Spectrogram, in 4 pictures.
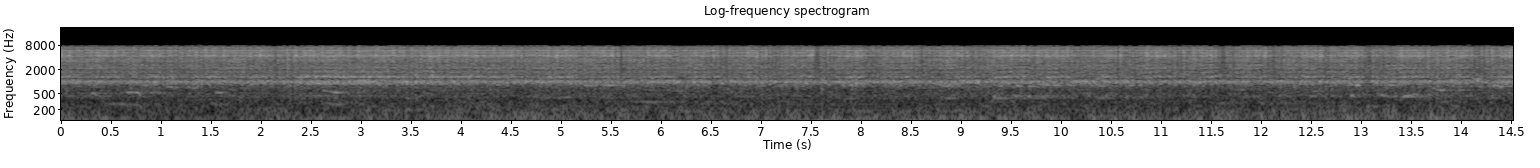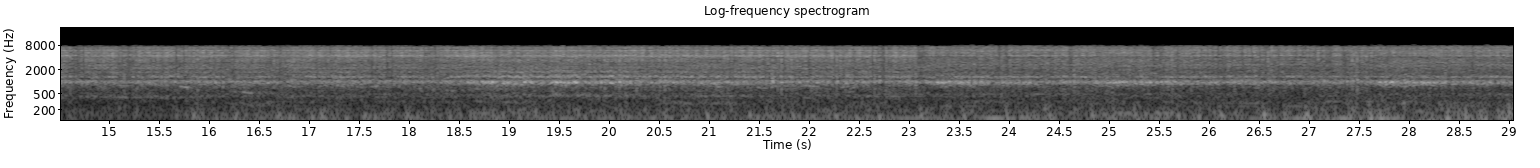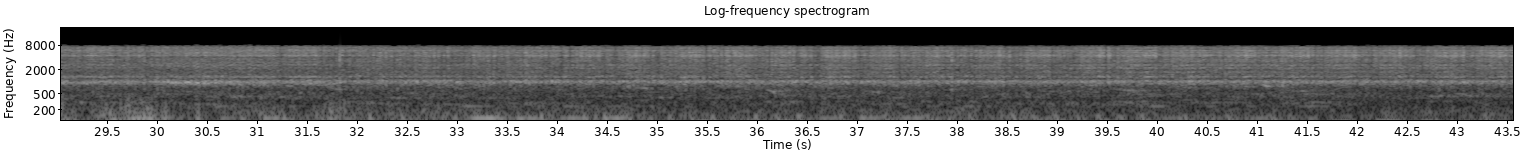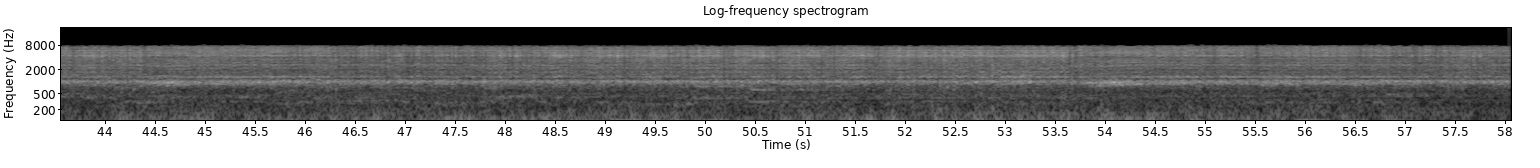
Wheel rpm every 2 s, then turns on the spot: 120, 110, 120, 120, 120, 120, 110, 110, 110, 110, 110, 110, 110, 110, 110, 110, 110, 120, 120, 110, 120, 120, 110, 110, 110, 120, 110, 120, 120.
none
